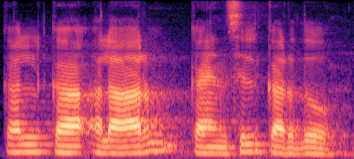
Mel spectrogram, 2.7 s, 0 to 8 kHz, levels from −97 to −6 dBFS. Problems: none marked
